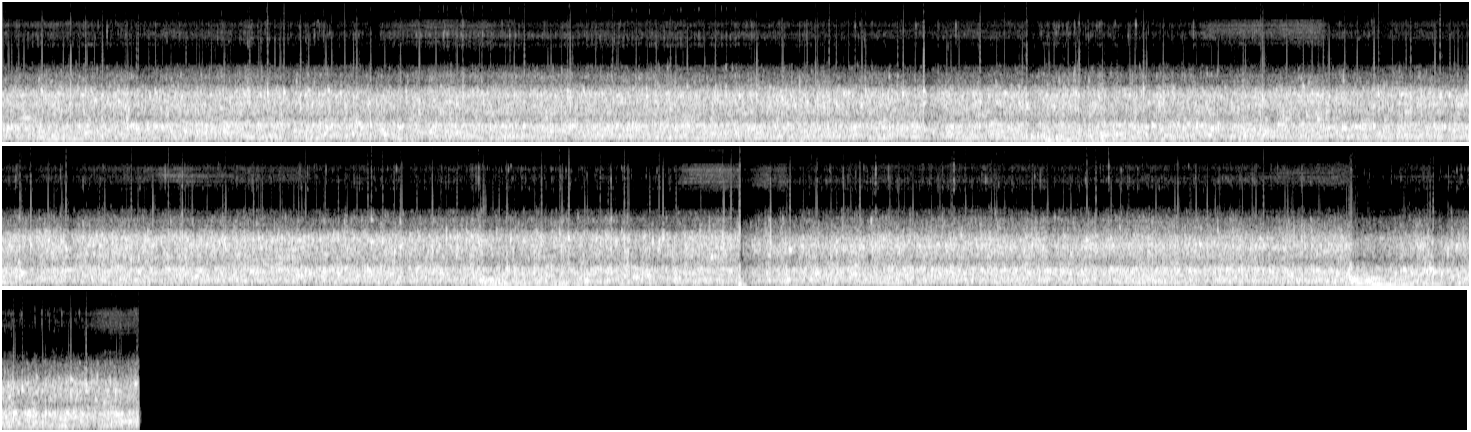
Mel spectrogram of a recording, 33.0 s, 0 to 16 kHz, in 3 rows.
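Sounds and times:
underwater rushing and bubbling: 0.0 - 23.0.

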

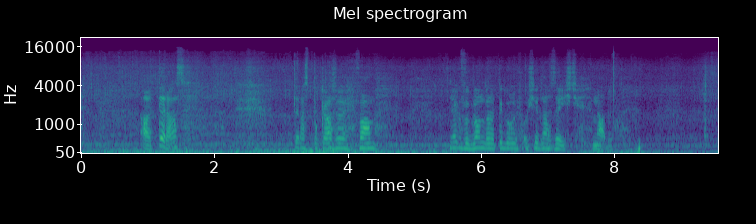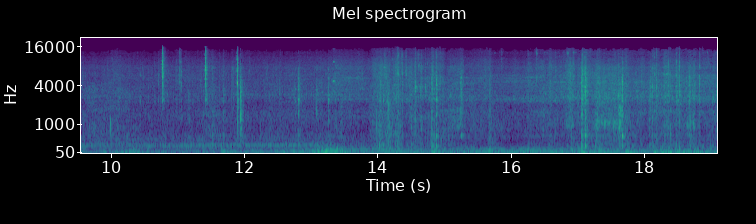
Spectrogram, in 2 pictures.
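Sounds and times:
bike tyre noise: 0.0 - 19.0
low hum: 0.0 - 19.0
bike clicks and rattles: 9.2 - 19.0.

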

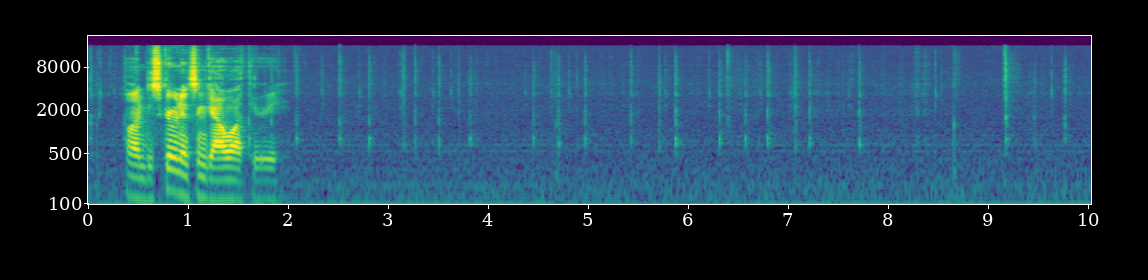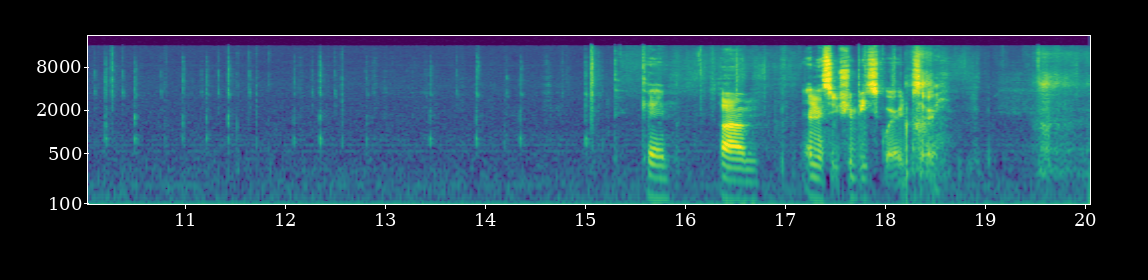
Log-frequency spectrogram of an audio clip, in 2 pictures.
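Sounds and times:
steady low hum: 0.0 - 20.0
stylus tapping on tablet screen: 2.0 - 15.4.

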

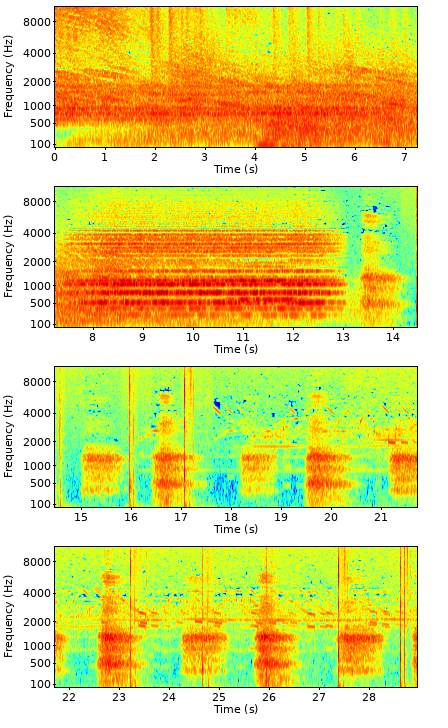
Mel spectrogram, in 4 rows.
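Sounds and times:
held music chord: 3.9 - 13.1
heavy breathing through respirator: 13.1 - 28.9
sharp clicks: 14.4 - 18.4, 22.5 - 28.9.

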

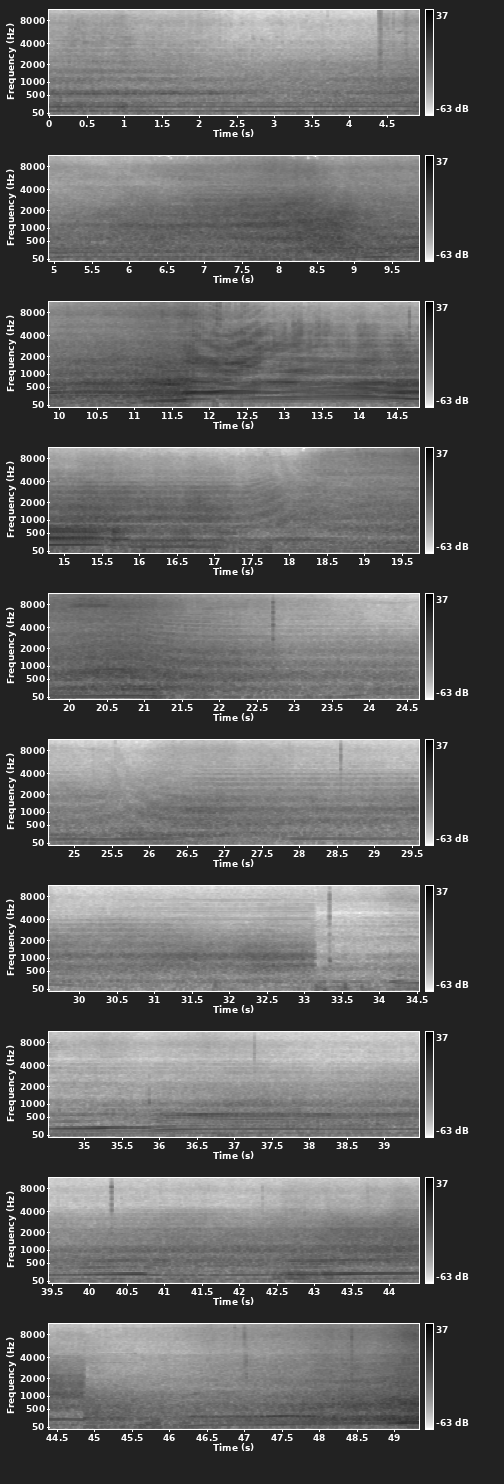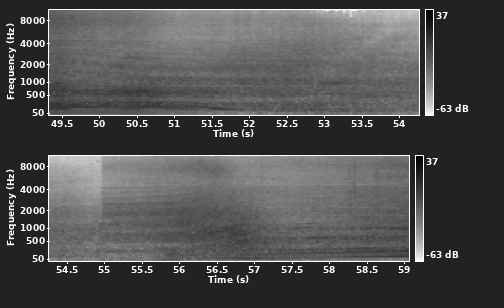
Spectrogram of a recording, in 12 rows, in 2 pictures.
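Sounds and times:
car passing close: 3.9 - 33.2, 34.1 - 59.0
cars accelerating away: 4.4 - 22.9, 34.1 - 44.9, 46.2 - 54.1, 55.0 - 59.0.

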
